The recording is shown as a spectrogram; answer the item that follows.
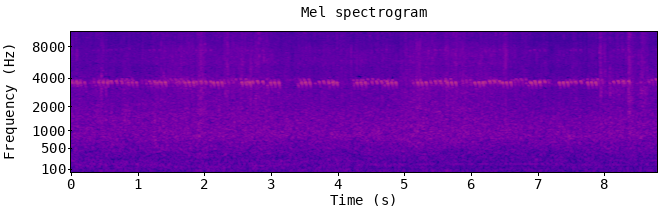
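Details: Crickets in an autumn cornfield give a steady, high, pulsed chirping that repeats in short bursts, with brief gaps. A soft hiss of wind and rustling corn leaves runs throughout.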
